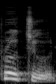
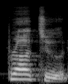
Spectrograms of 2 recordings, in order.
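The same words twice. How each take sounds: First: প্রচুর said as prochur, closed o; spoken pronunciation. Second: প্রচুর read as spelled, open prɔ; written spelling. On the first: Teacher showing how প্রচুর is really said, closed o. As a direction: round the vowel in প্রচুর to a clear o. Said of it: "আমরা বলি". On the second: Teacher reading প্রচুর as written, open vowel. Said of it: "আর লেখা ওটা থাকে". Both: Shown as a demonstration.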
